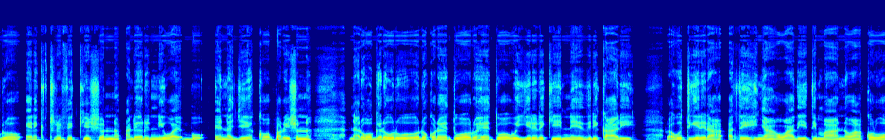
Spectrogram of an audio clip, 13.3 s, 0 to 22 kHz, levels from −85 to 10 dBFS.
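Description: A gritty, inharmonic fizz rides on the speech from start to finish, strongest on loud and bright sounds and sitting roughly 25 dB below them. This is crude rate conversion: samples were simply repeated rather than filtered, which fits a step from 32 kHz to 48 kHz.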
